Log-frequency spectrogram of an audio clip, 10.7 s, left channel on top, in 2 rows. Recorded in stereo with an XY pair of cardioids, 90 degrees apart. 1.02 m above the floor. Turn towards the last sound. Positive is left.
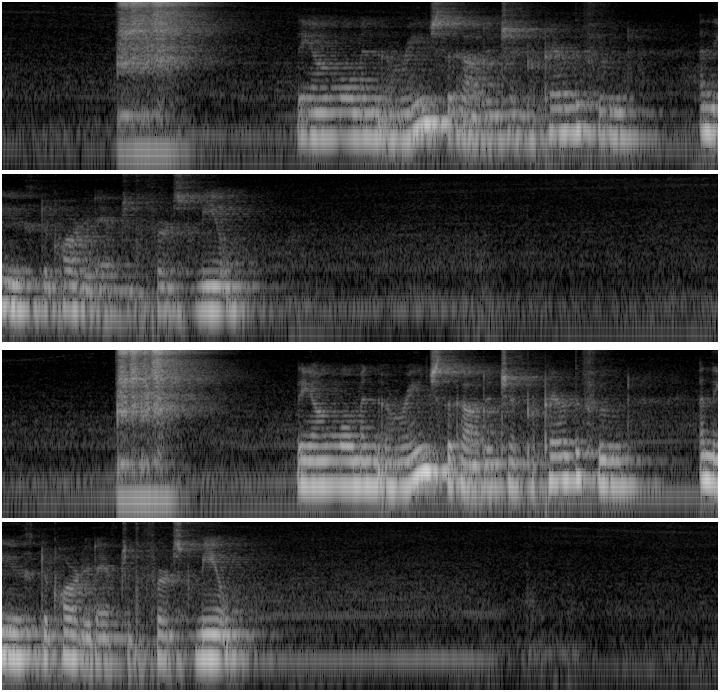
turn(degrees=-55)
